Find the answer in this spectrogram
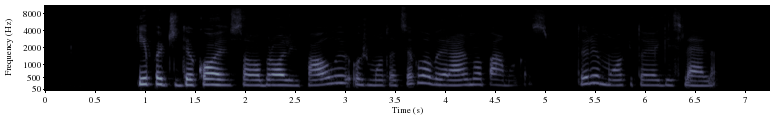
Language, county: Lithuanian, Kaunas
